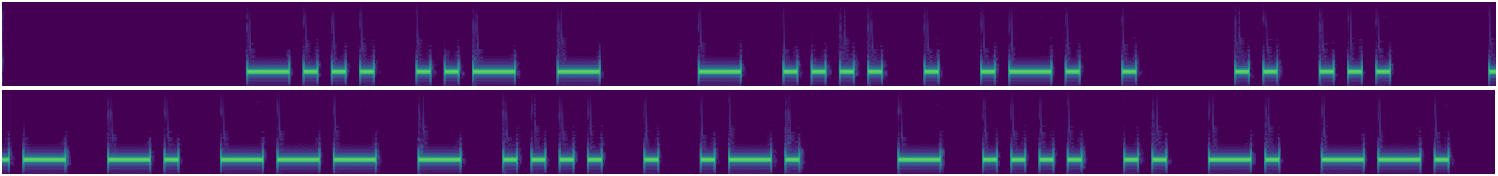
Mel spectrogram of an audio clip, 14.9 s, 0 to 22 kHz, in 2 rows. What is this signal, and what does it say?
Morse code, heard as a keyed tone, about 17 wpm, 700 Hz. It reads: BUT THERE IS ANOTHER THING
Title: Sentences from Top 1000 Words - Review Part 4 - 17wpm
